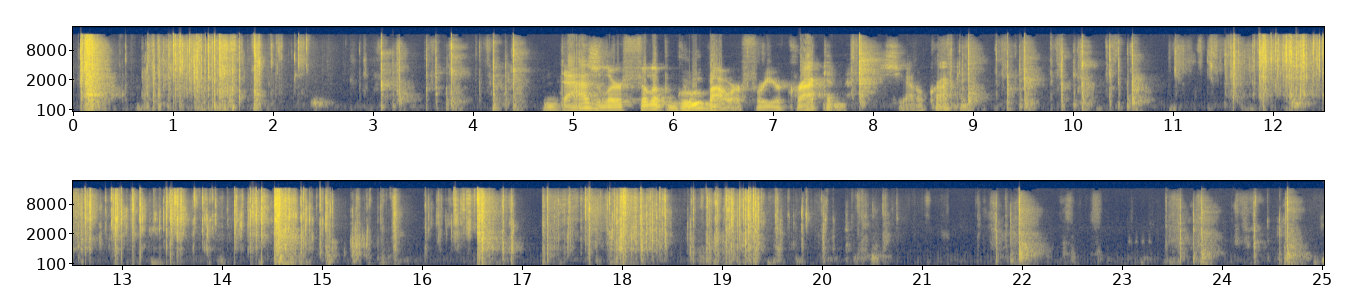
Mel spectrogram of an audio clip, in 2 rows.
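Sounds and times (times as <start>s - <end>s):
wrapper tearing and crinkling: 0.0s - 2.4s, 11.3s - 20.2s.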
